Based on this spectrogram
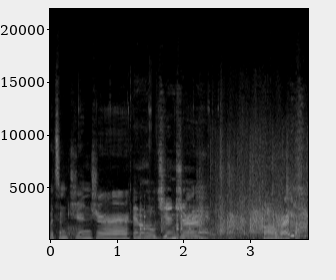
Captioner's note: audience applauding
